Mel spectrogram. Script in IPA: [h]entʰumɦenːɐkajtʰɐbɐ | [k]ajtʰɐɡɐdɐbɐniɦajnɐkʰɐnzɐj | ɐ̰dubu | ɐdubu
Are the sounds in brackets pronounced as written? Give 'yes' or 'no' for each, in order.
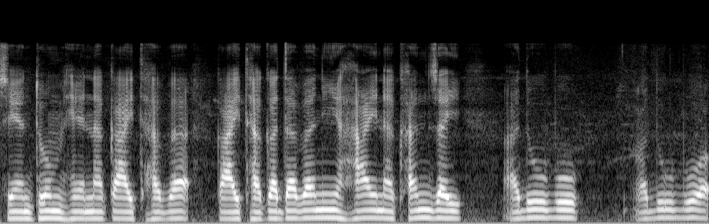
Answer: no, yes

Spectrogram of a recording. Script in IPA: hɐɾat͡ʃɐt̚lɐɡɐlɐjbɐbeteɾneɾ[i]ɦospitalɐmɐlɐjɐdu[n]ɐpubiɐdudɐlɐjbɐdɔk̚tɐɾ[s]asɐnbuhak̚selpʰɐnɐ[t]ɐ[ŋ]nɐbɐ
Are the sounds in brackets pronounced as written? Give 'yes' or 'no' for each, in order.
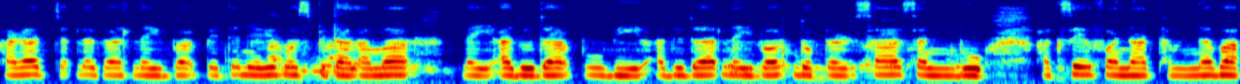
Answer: yes, no, yes, no, no

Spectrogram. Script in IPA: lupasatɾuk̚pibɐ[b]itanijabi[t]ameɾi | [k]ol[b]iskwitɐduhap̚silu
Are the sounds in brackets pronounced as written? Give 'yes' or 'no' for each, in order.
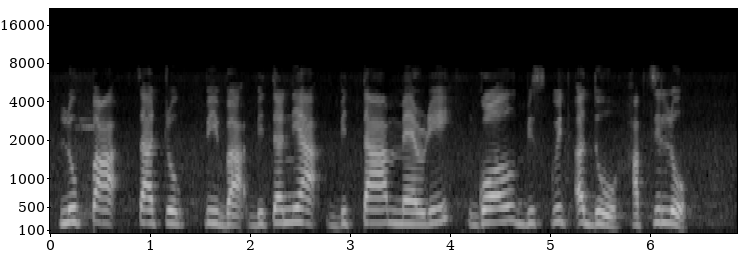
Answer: yes, yes, no, yes

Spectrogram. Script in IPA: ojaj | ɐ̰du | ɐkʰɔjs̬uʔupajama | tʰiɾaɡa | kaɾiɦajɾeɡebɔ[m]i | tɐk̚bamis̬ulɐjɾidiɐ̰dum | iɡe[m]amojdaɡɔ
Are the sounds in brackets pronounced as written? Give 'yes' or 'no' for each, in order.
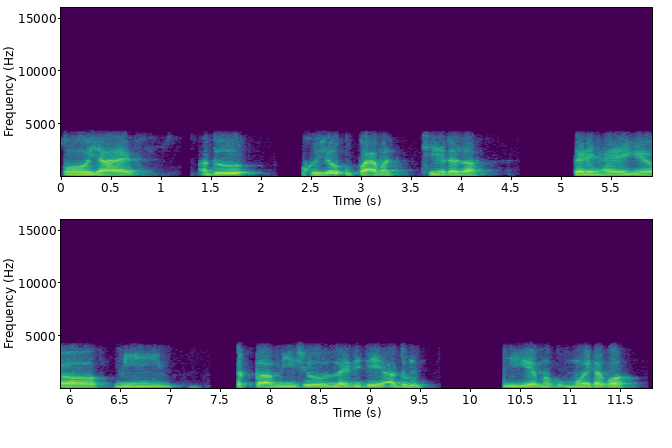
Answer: yes, yes

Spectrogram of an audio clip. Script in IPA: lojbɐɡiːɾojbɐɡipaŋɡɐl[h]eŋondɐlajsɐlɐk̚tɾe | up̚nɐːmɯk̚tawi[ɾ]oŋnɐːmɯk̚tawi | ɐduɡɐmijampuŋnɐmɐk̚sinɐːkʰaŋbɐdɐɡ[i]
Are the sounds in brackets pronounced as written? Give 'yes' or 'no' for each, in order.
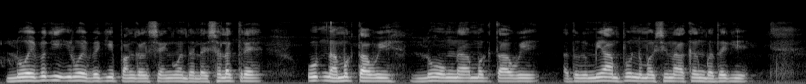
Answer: no, no, yes

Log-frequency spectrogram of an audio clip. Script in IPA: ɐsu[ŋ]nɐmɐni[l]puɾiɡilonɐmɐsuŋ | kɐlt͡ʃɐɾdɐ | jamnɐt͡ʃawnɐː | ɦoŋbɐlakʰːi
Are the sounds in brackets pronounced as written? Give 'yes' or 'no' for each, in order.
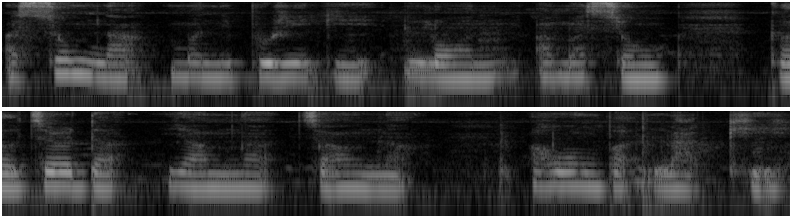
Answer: no, no

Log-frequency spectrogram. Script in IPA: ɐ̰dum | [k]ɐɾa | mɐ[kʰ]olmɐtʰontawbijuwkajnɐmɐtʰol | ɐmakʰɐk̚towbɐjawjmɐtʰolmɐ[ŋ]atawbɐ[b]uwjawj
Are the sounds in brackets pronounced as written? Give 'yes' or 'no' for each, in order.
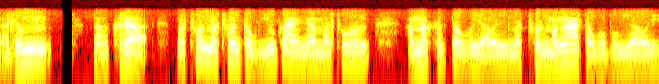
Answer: no, no, yes, yes

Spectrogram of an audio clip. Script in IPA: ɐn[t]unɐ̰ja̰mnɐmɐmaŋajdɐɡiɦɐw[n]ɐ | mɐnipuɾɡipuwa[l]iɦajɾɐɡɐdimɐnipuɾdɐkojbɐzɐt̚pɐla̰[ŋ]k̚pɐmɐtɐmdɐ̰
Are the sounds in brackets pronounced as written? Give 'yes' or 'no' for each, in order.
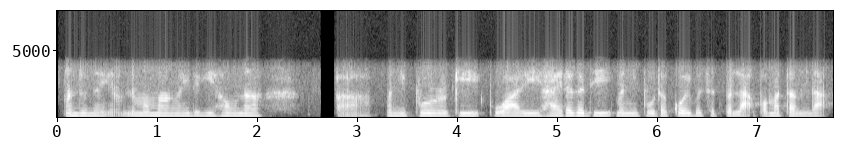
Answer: no, yes, no, no

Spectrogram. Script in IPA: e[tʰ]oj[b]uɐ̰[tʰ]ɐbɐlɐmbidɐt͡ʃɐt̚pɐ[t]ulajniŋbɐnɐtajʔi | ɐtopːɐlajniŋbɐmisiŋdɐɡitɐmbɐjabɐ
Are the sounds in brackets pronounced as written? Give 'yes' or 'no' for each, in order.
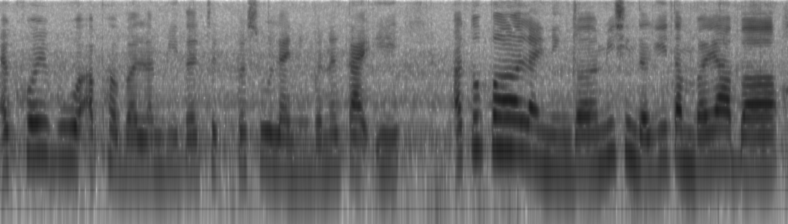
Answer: no, yes, no, no

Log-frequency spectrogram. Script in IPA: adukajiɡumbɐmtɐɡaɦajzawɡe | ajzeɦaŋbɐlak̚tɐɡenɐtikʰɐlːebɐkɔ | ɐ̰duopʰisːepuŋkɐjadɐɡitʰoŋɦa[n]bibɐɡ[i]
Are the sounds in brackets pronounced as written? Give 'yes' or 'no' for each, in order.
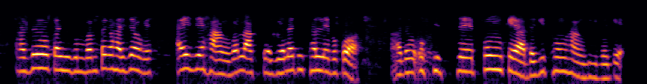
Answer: no, no

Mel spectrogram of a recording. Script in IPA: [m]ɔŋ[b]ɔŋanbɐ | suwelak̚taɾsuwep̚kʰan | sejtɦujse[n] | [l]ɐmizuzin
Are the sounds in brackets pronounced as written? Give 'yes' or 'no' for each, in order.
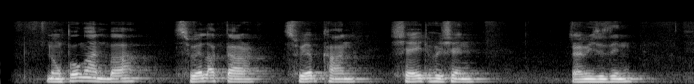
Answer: no, no, yes, no

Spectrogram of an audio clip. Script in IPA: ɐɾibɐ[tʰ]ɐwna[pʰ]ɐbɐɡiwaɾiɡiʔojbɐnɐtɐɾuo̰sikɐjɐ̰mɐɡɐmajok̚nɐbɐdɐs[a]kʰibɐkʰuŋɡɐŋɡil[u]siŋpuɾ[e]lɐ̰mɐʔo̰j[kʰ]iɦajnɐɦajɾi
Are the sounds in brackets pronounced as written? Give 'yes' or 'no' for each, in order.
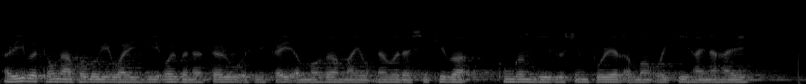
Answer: yes, yes, no, yes, yes, yes

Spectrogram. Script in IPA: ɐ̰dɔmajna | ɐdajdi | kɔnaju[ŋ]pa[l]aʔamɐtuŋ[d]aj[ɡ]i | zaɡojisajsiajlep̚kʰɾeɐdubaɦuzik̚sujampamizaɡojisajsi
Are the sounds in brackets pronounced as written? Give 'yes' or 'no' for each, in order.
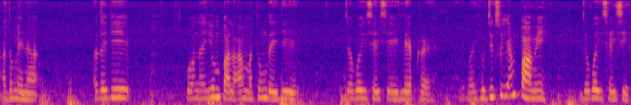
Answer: no, yes, yes, no

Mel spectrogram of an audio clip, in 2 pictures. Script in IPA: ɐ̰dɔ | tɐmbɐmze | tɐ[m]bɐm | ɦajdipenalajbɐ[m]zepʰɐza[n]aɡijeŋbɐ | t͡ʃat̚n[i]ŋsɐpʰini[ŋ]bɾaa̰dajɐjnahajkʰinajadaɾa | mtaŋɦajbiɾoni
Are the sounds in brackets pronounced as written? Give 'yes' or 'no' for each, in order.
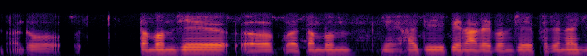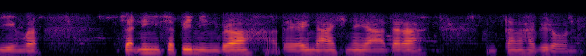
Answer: yes, yes, yes, yes, yes

